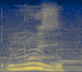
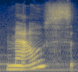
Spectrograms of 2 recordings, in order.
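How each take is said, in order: First: The vowel sounds like 'oo', read French-style. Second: The vowel sounds like 'ow', read English-style. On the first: The speaker calls it wrong. "sinon, ça serait, ça voudrait Moose" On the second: The speaker calls it right. "je vais prononcer son nom à l'anglaise"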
